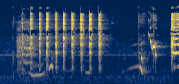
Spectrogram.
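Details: Pet Moluccan cockatoo, male, indoors at home while his owner hugs and kisses him: a fast run of about eight clipped, harsh pulses, then squeaky sliding notes and a final rasp.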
